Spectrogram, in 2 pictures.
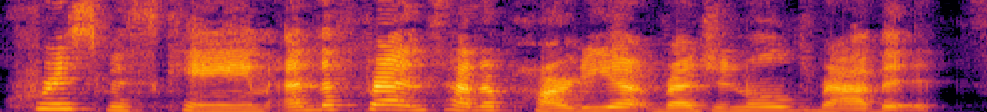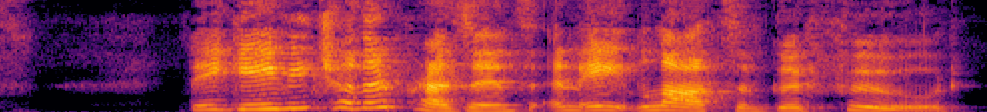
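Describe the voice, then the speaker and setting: A woman's voice: a little high, a bit bright. A woman reading a picture book aloud like a teacher, in a sing-song, explaining way for young listeners.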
